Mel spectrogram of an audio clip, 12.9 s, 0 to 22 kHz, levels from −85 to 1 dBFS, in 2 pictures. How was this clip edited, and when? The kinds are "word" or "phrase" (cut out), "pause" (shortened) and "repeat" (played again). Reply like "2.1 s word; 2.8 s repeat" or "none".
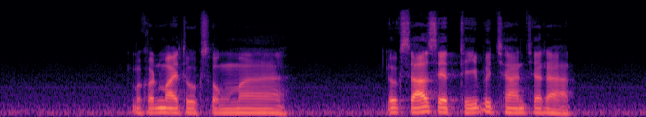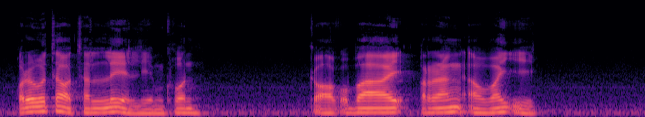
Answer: none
